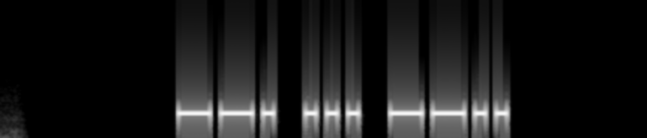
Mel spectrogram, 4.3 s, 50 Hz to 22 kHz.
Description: Morse code, heard as a keyed tone, about 17 wpm, 700 Hz. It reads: GSZ
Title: USA Call Sign Postfixes - 3 Letters 17wpm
